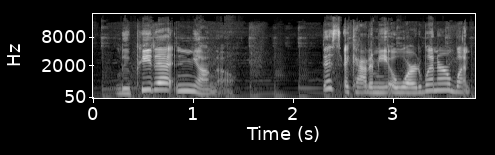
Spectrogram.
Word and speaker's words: Lupita Nyong'o: Lupita Nyong'o. Lupita Nyong'o. The N isn't silent, even when she says it fast.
